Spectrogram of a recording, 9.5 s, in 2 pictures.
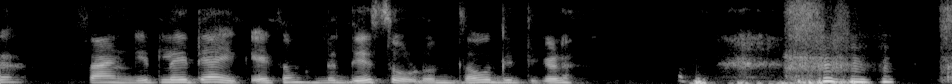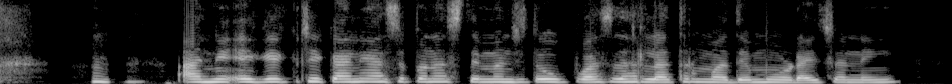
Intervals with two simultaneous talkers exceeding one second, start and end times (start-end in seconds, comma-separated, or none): none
